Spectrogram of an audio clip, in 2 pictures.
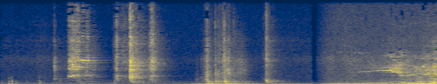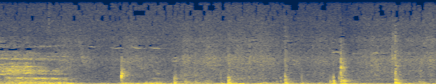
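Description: Hungry horses in a stable in the early morning: whinnies and snorts mix with clattering hooves and knocking clanks, over a steady rustling background.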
